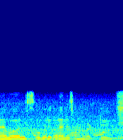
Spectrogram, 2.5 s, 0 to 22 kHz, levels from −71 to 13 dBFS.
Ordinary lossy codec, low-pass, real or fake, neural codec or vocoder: none; none; real; none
